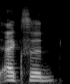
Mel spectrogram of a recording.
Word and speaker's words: EXID: But I think it's EXID, right? – I would say yes. EXID, yes. – Yes, it's EXID.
